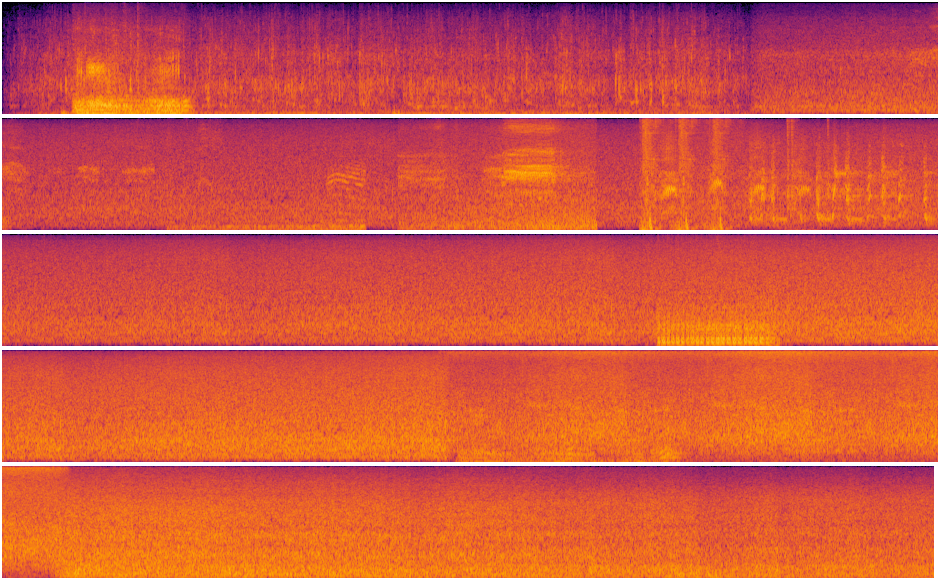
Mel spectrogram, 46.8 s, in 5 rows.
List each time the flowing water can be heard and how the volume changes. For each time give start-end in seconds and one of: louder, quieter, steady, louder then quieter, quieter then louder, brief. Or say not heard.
0.0-46.7 louder.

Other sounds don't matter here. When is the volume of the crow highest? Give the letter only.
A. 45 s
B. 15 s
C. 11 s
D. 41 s
B.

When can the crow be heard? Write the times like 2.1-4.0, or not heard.
8.6-17.6.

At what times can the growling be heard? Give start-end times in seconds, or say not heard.
0.7-1.9, 25.2-26.6, 32.6-35.0.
